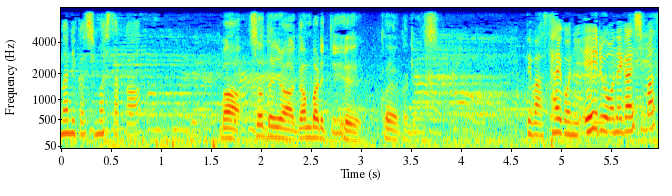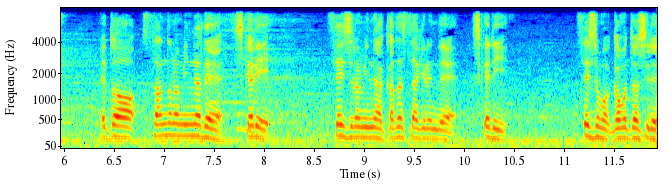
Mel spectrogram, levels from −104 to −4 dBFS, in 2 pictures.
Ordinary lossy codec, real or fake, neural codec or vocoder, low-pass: none; real; none; 7.2 kHz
